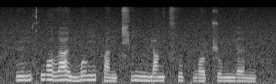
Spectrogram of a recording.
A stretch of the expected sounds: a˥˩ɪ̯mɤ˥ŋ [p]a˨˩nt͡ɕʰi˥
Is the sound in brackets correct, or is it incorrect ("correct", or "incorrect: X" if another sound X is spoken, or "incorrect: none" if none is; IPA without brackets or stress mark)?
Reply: correct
